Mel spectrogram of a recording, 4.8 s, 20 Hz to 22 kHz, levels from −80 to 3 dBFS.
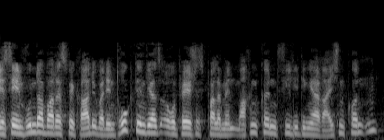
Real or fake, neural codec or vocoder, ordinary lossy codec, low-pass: real; none; none; 7.2 kHz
